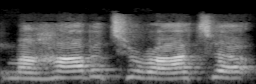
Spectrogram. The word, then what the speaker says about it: Mahabharata: So we know that you're an artist and we know that you are the creator of the Mahabharata Oracle.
